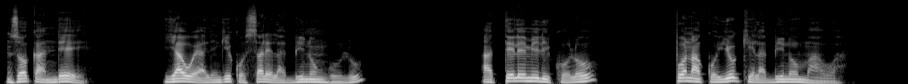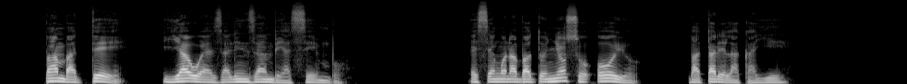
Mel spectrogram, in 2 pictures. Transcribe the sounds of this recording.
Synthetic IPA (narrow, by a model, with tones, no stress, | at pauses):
nzo˦ka˨nde˦ | ja˦we˨a˨li˨ŋɡi˦ko˨sa˦le˨la˨bi˦no˦ŋɡo˨lu˦ | a˨tɛ˦lɛ˦mi˦li˨ko˨lo˦ | po˦na˨ko˨jo˦ke˨la˨bi˦no˦ma̰˨wa̰˨ | pa˦mba˨tɛ˦ | ja˦we˨a˨za˨li˦nza˦mbe˨ja˨se˦mbo˨ | e˨sɛ˨ŋɡo˨na˨ba˨to˨ɲɔ̃˦nsɔ˨ʔo˦jo˨ | ba˨ta˦le˨la˨ka˨je˦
